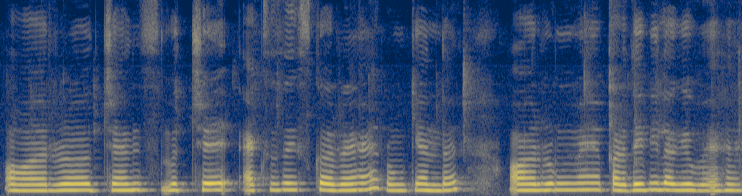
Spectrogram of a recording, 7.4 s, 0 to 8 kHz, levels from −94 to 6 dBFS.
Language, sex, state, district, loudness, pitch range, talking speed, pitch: Hindi, female, Bihar, Lakhisarai, -14 LUFS, 250-265 Hz, 145 wpm, 255 Hz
